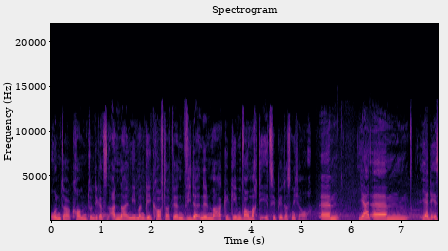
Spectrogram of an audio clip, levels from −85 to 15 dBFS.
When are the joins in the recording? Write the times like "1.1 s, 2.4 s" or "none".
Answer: 5.3 s, 6.3 s

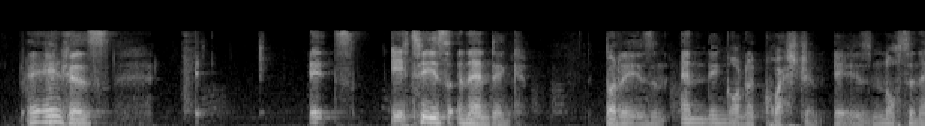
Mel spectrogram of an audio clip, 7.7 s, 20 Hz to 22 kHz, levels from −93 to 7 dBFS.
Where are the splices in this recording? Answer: 1.4 s, 4.9 s

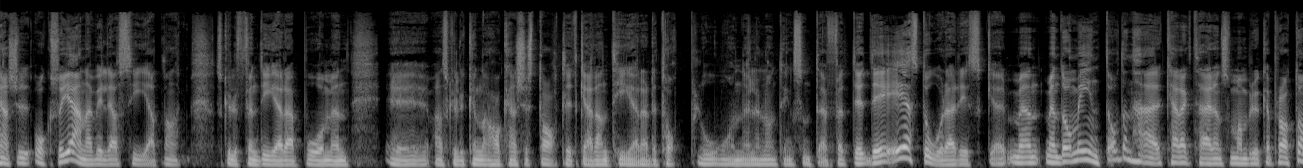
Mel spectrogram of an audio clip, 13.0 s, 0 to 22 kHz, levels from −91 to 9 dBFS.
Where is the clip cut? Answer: none

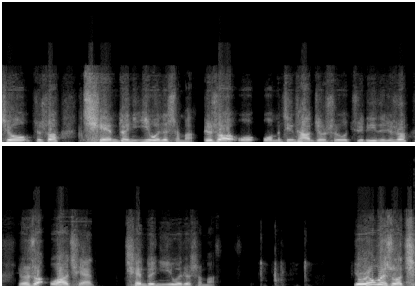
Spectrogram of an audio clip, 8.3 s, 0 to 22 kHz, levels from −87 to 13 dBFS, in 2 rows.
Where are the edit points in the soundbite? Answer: 5.3 s

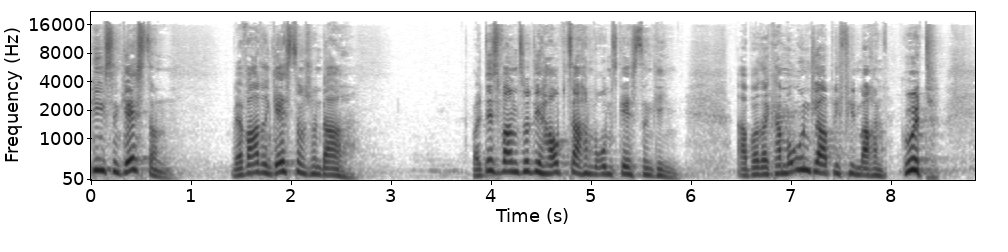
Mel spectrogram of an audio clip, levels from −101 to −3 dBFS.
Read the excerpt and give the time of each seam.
3.7 s, 6.3 s, 7.9 s

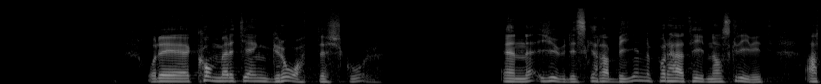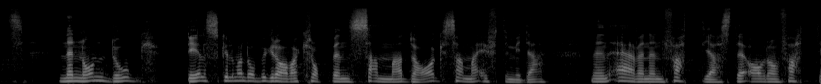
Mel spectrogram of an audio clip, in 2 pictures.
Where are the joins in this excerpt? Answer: 1.1 s

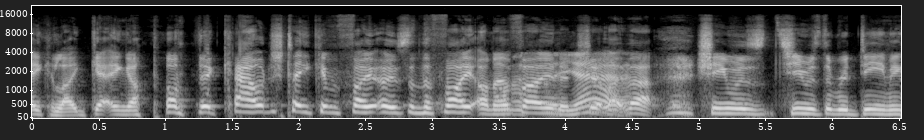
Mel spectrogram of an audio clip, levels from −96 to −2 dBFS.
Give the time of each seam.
none

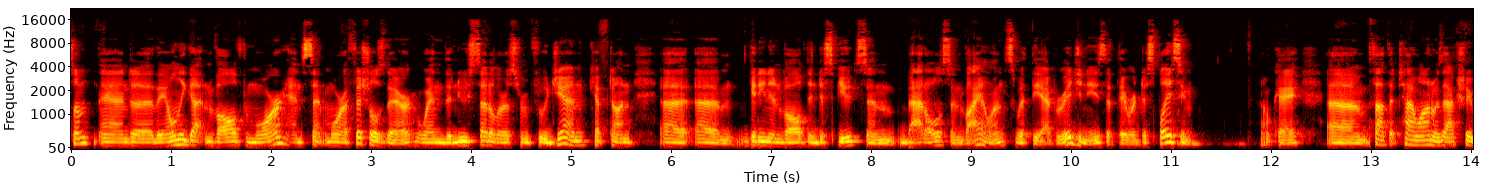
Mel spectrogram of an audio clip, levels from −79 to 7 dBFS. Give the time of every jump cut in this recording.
11.8 s, 13.0 s

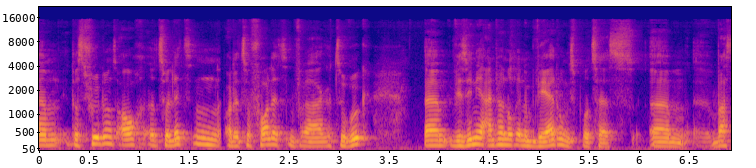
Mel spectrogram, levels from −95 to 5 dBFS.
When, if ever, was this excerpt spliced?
1.8 s

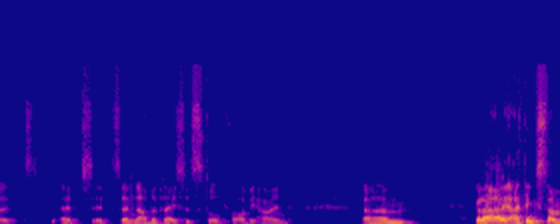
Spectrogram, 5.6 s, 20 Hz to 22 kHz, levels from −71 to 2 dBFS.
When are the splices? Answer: 2.2 s

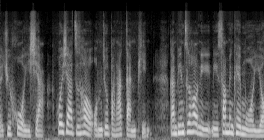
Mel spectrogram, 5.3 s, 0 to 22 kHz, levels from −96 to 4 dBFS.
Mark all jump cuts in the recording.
none

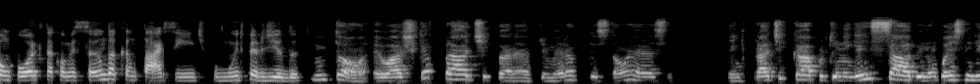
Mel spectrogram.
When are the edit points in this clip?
1.6 s, 3.0 s

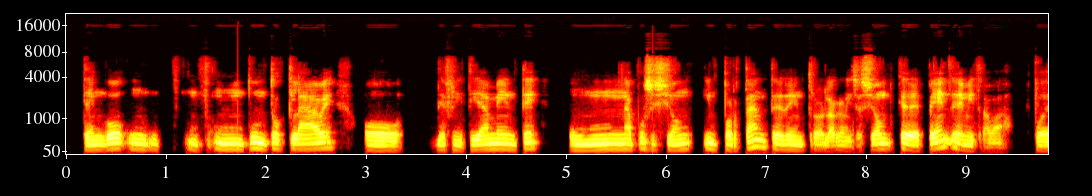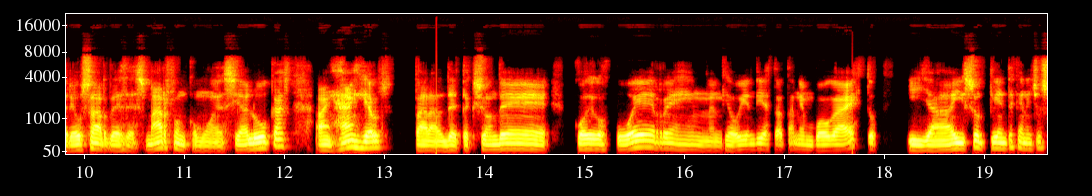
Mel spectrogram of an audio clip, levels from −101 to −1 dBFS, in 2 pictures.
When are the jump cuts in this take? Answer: 9.6 s, 16.4 s

